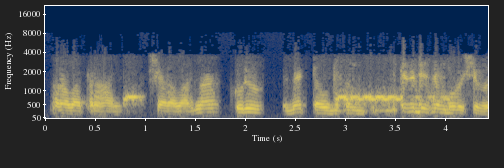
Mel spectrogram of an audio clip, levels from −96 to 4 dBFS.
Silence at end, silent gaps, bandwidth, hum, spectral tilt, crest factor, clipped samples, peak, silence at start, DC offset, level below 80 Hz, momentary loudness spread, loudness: 0 s; none; 5.8 kHz; none; -7.5 dB/octave; 12 dB; under 0.1%; 0 dBFS; 0.1 s; under 0.1%; -54 dBFS; 5 LU; -12 LUFS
